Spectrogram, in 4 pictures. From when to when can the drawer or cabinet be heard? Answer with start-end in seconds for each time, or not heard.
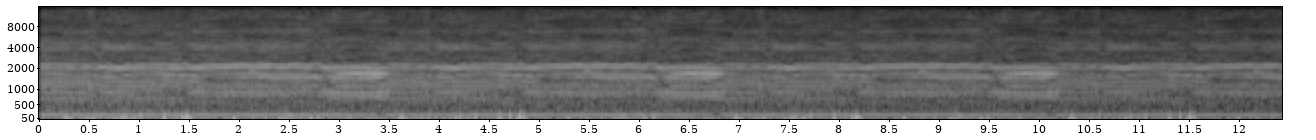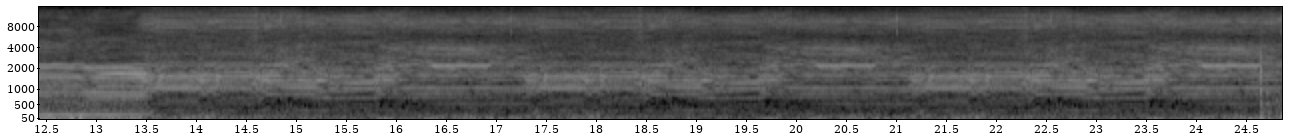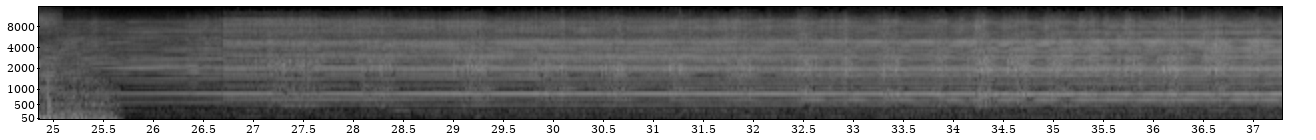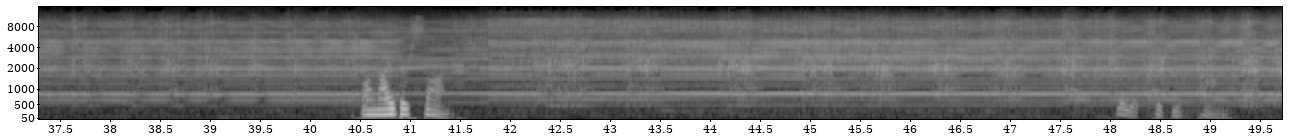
24.5-25.7.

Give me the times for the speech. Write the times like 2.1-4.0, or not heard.
40.4-41.5, 48.0-49.2.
